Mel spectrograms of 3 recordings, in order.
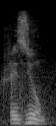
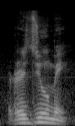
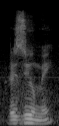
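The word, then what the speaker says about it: résumé: Whereas CV had this Latin origin, resume, again mind the pronunciation, it is not resume, which is mispronunciation, it is resume, resume, which is French and which just means summary.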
